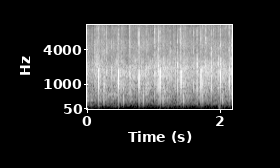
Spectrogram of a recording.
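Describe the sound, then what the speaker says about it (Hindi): Applause from an audience in a hall at a cultural arts evening as a guest is honoured, a fairly quiet, steady run of distinct claps with a regular rhythm throughout. "यहां पर सम्मान की तालियां गूंजनी चाहिए इस हॉल में।"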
